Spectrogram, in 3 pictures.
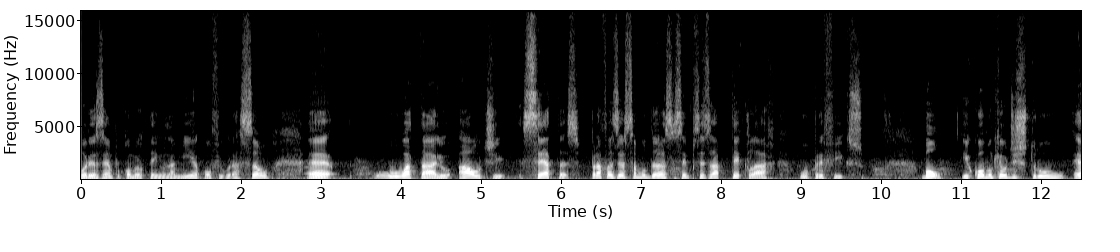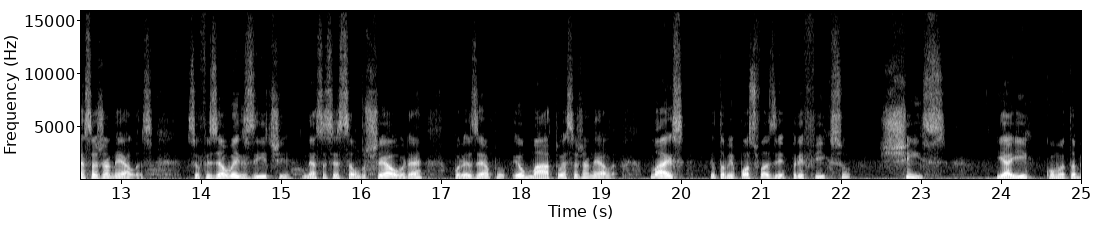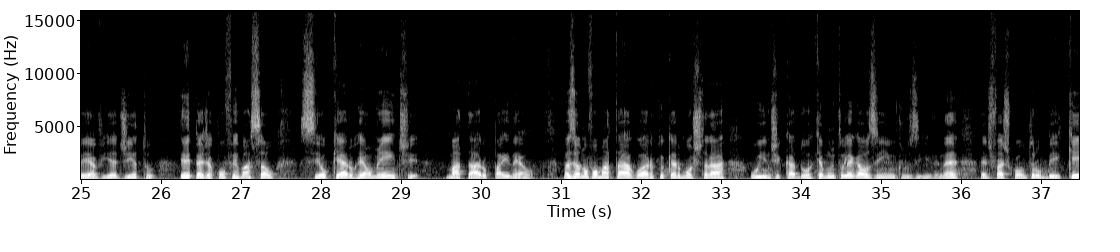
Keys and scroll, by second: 13.9-16.3 typing, 17.5 Return, 21.5 ctrl+b, 22.7 x, 32.0 n, 36.8 ctrl+b, 37.3 q.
